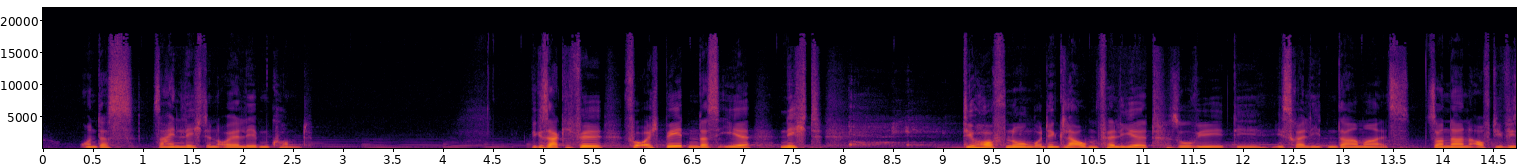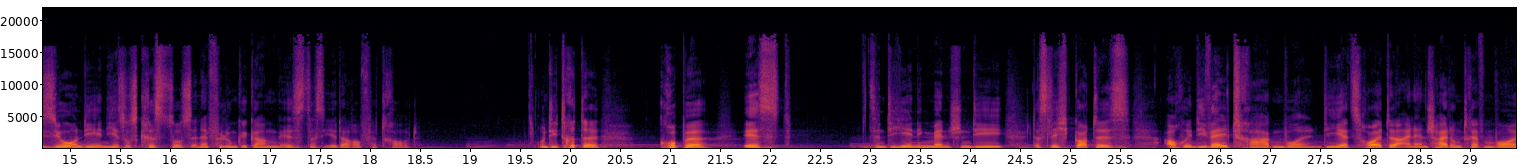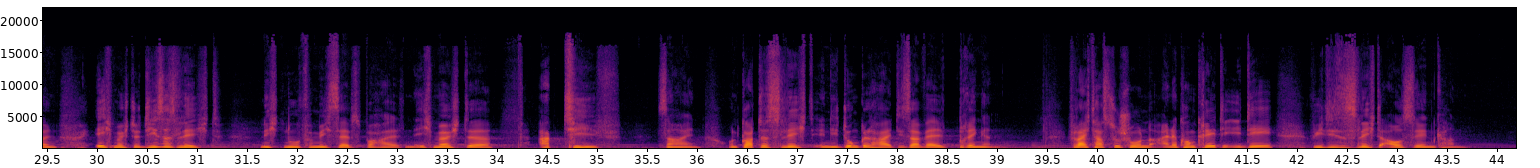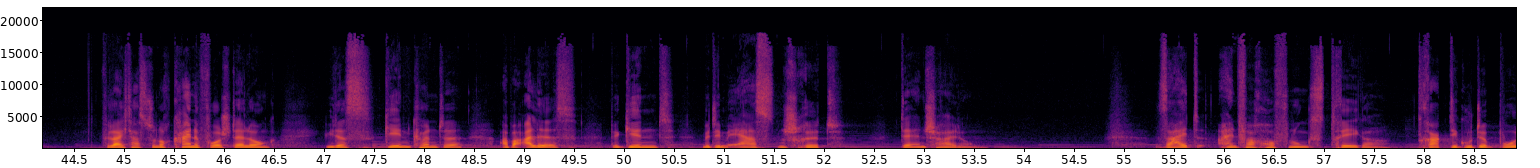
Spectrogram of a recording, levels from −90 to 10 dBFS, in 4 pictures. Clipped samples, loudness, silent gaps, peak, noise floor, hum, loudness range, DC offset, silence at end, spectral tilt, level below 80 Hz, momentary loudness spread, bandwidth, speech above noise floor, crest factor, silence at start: under 0.1%; -27 LUFS; none; -4 dBFS; -62 dBFS; none; 6 LU; under 0.1%; 0 s; -6 dB/octave; -70 dBFS; 13 LU; 18 kHz; 35 dB; 24 dB; 0.4 s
